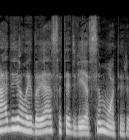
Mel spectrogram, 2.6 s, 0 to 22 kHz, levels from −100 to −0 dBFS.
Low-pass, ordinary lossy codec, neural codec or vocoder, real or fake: 14.4 kHz; AAC, 48 kbps; none; real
